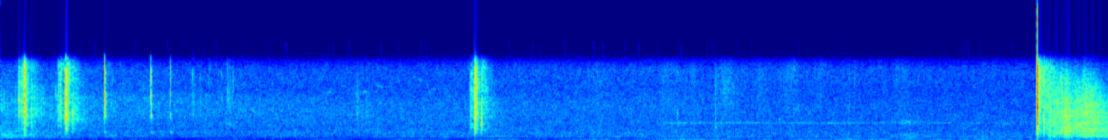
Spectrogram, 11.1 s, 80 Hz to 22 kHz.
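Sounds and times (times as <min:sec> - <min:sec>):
shotgun shot echo: 0:10.4 - 0:11.0.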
